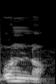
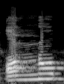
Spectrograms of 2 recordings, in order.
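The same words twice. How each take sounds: First: অন্য with a closed o, lower in pitch; as actually spoken. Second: অন্ন with an open aw vowel, drawn out; read as written. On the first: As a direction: say অন্য as "onno". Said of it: "পড়ছি অন্য". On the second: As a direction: say অন্ন slowly as "awnno". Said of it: "লেখা আছে অন্ন". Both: Shown as a demonstration.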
